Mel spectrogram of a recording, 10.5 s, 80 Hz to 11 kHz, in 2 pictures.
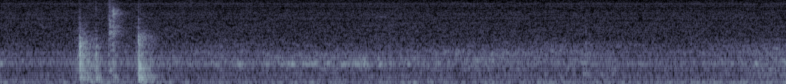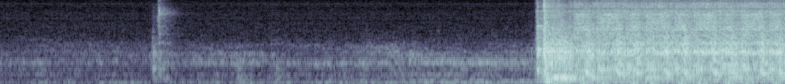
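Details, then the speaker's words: Craftsman DGT 6000 engine first test start after reassembly (new fuel line, air cleaner, oil change, cleaned plugs): a few clicks, pause, then loud steady starter churning without catching; fuel filter just filled, fuel not reaching carburetor — cranking, no start. "the fuel filter just filled up so you should be heading up into the carburetor now"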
